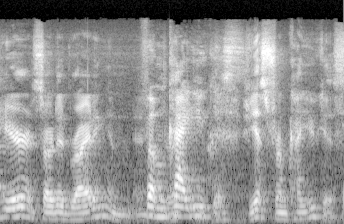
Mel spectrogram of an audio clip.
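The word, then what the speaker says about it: Cayucos: You come from Cayucas. Hey, did I pronounce it right?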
